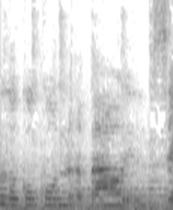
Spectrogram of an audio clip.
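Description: A young girl speaking over quiet background music.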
